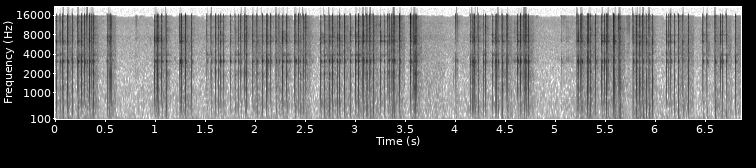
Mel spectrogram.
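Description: A skull-shaped glass cup is tapped in quick, irregular bursts separated by brief pauses. The taps sound bright, thin and glassy, with mostly high tones, almost no low end and very little ring after each one.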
